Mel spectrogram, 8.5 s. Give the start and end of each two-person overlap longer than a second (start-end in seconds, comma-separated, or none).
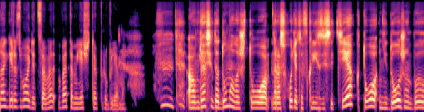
none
